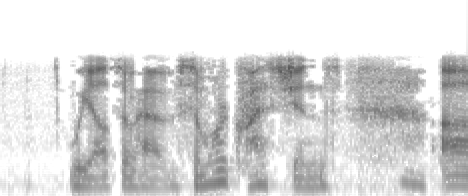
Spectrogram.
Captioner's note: laughs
